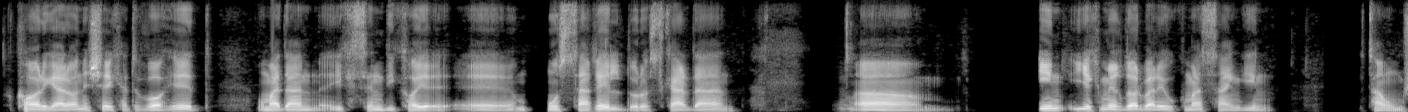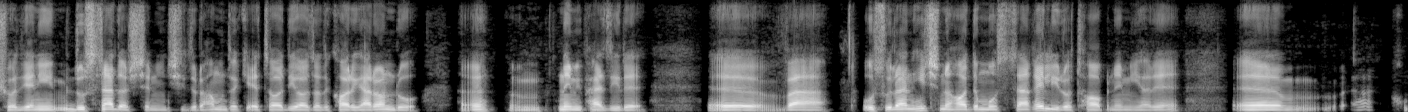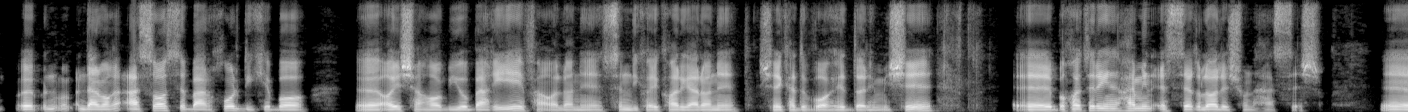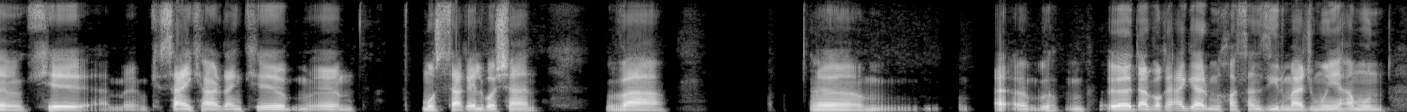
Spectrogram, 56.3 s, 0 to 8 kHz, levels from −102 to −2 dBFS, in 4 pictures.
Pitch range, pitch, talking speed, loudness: 95-115 Hz, 105 Hz, 80 wpm, -18 LUFS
